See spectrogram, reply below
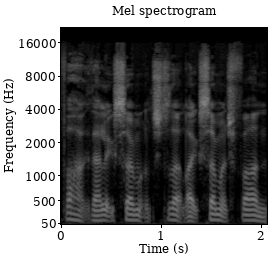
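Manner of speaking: plain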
